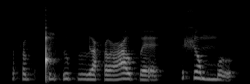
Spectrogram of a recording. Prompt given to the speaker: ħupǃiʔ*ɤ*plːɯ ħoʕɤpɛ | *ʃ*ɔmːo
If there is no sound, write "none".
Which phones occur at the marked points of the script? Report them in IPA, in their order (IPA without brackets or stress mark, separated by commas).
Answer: ɯ, ʃ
